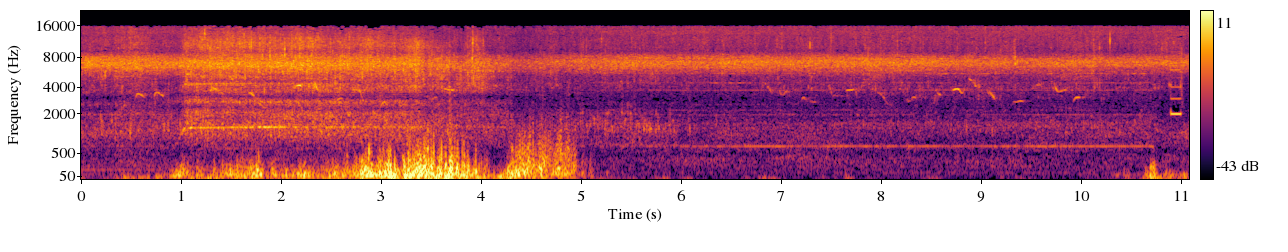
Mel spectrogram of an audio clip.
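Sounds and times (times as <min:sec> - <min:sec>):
small birds chirping: 0:00.0 - 0:11.0
thin steady tone: 0:05.1 - 0:11.0.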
